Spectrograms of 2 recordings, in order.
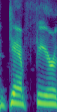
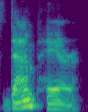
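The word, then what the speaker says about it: Damphair: He was a wild child and became no, it's damp hair. Oh yeah, I'm thinking vampire, aren't I? Yeah. Damp hair, but it's spelled weird, isn't it? Yeah, spell is it looks damp, like it's damp hair. Damp hair. Because he's always wet with the salt water. See, but before I learned how they say it, I always read it as Damphir.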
